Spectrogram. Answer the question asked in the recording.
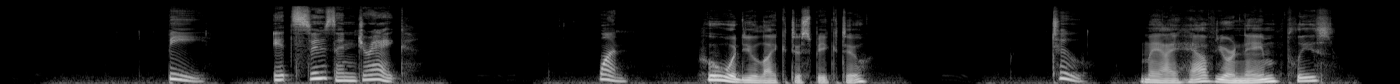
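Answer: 2: May I have your name, please?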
